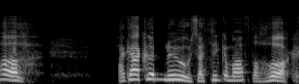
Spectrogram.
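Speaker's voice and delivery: mock winded, high, loud breathless panting rush. Retelling Robbie coming up in the hallway: imitating Robbie out of breath. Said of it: "Robbie sounds like he's out of breath".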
